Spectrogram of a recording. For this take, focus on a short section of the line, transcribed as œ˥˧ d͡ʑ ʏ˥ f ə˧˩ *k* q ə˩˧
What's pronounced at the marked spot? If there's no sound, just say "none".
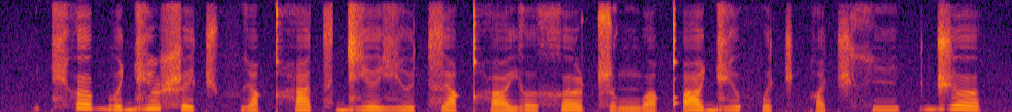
t͡ʃ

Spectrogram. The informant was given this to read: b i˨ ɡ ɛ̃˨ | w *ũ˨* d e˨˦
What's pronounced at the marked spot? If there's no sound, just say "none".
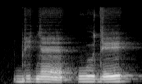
u˨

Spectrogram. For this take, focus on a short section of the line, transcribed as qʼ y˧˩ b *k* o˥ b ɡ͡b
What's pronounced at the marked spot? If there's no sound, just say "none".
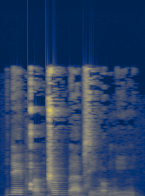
ǁ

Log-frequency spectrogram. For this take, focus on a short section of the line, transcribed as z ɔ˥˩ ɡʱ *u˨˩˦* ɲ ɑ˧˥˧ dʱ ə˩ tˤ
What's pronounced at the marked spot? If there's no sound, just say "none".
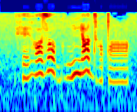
u˨˩˦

